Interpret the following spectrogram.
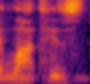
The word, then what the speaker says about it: Lot: Now, there is not a whole lot in the Bible mentioned about the guy Lot. Yes, you are hearing that name right. It's spelled L-O-T, Lot.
